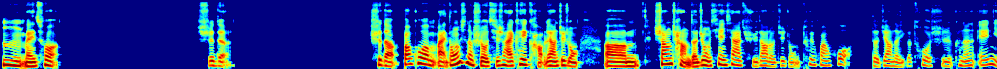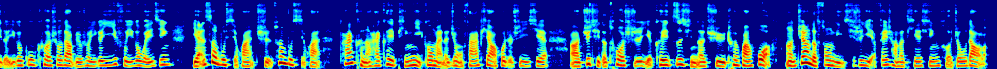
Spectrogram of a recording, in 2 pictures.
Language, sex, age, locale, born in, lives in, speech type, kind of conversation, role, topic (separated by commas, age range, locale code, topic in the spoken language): Chinese, female, 35-39, zh-CN, China, United States, conversation, advice, advisor, 面对太多购物选择时，我该怎么做才能更容易决定买什么？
